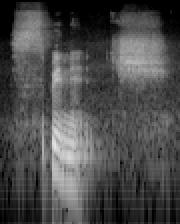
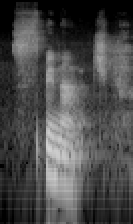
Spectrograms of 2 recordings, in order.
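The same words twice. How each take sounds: First: The second vowel sounds like the first. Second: The second vowel sounds different from the first. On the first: The speaker calls it right. "it should be pronounced like this" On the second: The speaker calls it wrong. "some students try to pronounce it spinach"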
